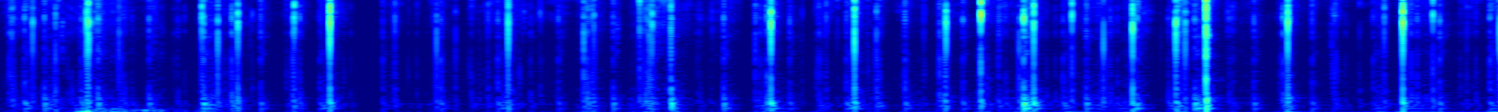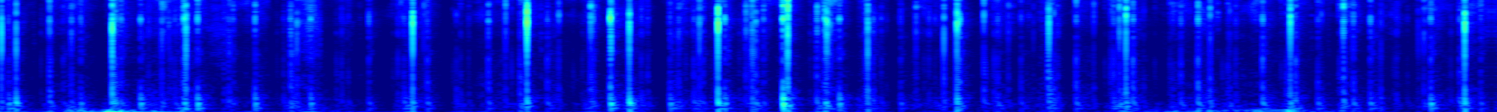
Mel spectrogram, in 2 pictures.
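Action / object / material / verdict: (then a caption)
scrape / cardboard salt box / cardboard / none. Long nails scratch and tap rapidly on the sides of a full cardboard box of coarse salt held upright. The result is a dense, continuous stream of dry, crinkly scraping and quick, short taps, with bright papery detail and soft low thumps from the box.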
